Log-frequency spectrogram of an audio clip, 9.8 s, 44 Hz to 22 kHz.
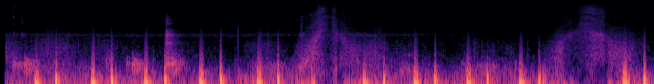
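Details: ASMR heartbeat recording: steady low heartbeat thumps, about 75 a minute, with soft whispering and breathy noises over them; a normal heartbeat.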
